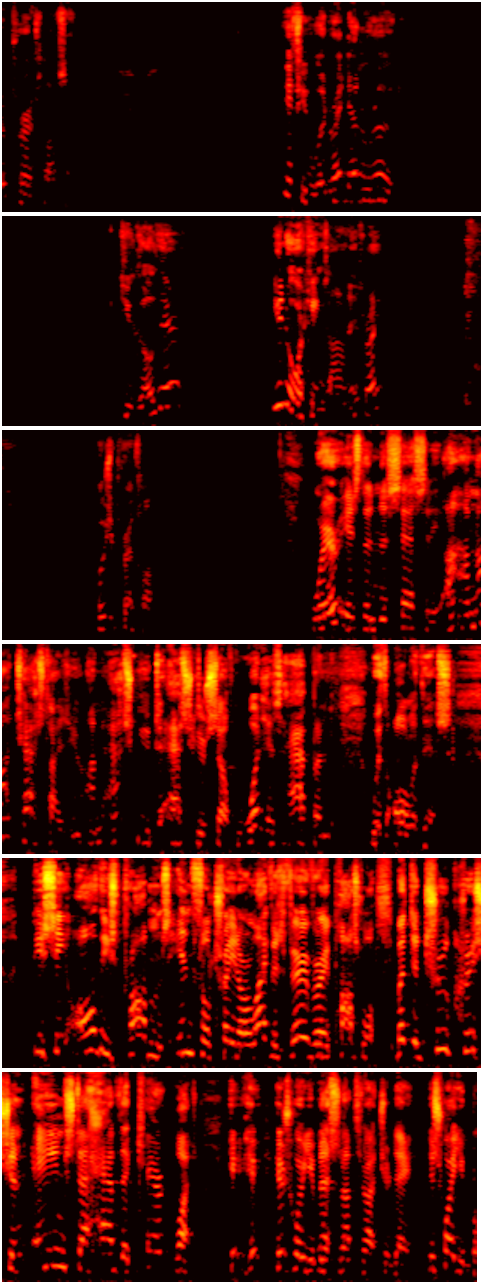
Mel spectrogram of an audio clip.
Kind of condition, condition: setting, large echoing room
